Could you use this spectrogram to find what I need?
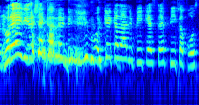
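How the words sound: It is said angrily.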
